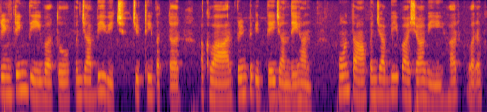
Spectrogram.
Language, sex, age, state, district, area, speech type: Punjabi, female, 30-45, Punjab, Mohali, urban, spontaneous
